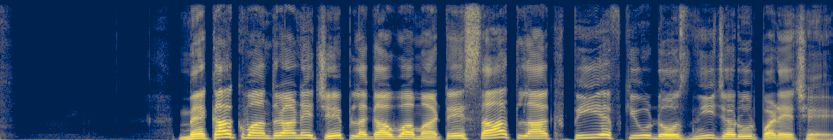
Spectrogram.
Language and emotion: Gujarati, neutral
